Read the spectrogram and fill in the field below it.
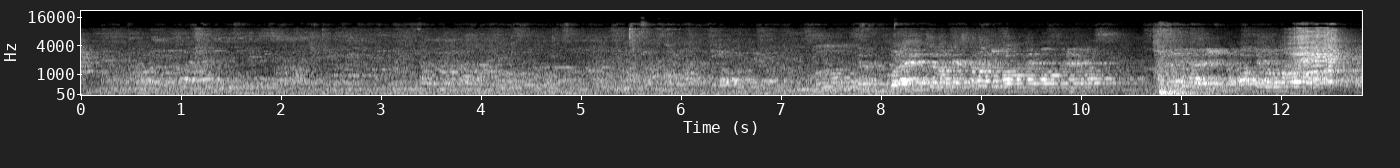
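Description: Several people talk quietly in the background.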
